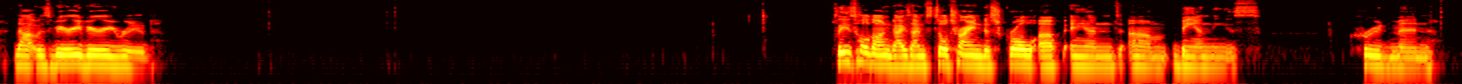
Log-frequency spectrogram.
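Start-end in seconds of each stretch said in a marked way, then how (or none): 0.2-9.1 upset, emotional, shaken voice. Apologizing to viewers for rude comments on the channel, emotional and shaken. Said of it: "that's got me very emotional right now".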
